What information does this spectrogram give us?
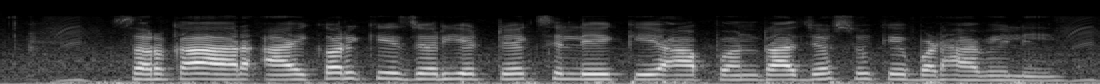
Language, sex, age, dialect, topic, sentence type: Bhojpuri, female, <18, Southern / Standard, banking, statement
